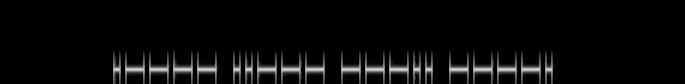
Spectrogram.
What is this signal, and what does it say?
Morse code, heard as a keyed tone, about 20 wpm, 700 Hz. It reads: 1289
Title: Numbers - Contest Style - 4-Digit 20wpm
